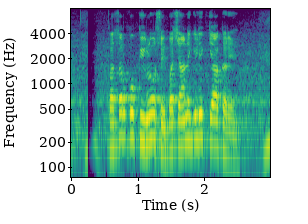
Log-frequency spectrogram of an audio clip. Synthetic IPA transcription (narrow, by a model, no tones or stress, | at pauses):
pʰəsəlkoːkiːɽ̃õːseːbət͡ʃaːneːkelieːkjaːkəɾḛ̃ː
